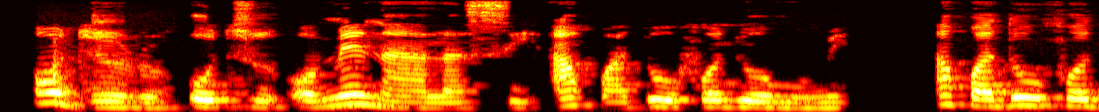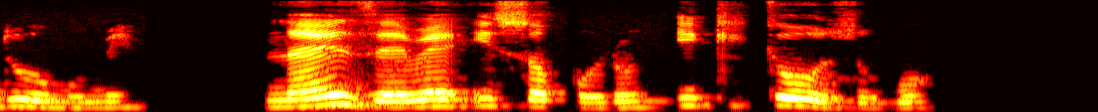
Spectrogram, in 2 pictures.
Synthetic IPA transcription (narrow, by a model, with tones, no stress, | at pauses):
ɔ˦d͡ʒʊ˨ɾʊ˨o˨tu˨ʔo˨me˦na˨a˨la˨sɪ˨a˦kʷa˨dʊ˦˨fɔ˦dʊ˦o˨mu˨me˦ | a˦kʷa˨dʊ˦fɔ˦dʊ˦o˨mu˨me˦ | na˨e˦ze˨ɾe˦ʔɪ˦sɔ˦pʊ˨ɾʊ˦i˦ki˦ko˦zʊ˨ɡ͡bo˦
